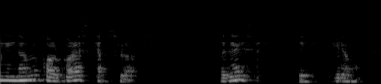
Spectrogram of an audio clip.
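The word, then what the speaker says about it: Corchorus capsularis: কিন্তু এটার সঠিক উচ্চারণ কিন্তু হবে কর্করাস ক্যাপসুলারিস।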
